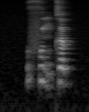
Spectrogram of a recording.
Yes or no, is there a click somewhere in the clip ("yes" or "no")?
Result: no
